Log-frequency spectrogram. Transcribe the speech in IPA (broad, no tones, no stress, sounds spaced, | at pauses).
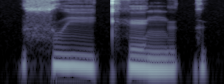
sʷ iː kʰ e ŋ ɨ k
